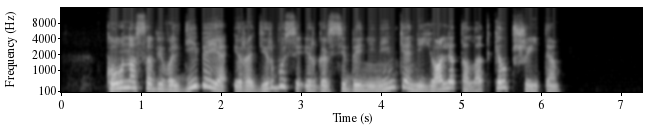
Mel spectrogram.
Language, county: Lithuanian, Klaipėda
